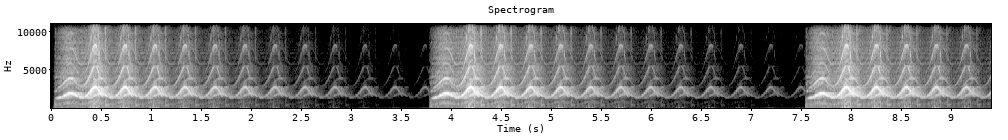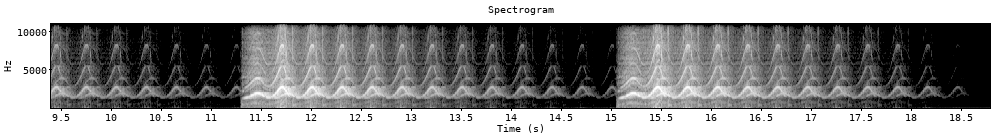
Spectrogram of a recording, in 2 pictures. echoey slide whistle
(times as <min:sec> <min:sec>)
0:00.1 0:02.6, 0:03.8 0:06.2, 0:07.6 0:09.9, 0:11.3 0:13.6, 0:15.1 0:17.6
